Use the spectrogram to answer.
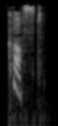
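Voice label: "cost", British English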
